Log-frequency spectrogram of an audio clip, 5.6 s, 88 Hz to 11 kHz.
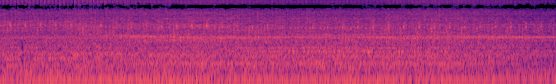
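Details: VW Passat B4 at idle: steady engine hum with fast light ticking about three per second; owner asks whether it is a knock or normal, source undetermined.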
